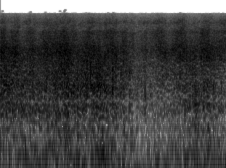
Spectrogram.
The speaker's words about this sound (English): So I'm gonna start off by adding some whole butter. Ooh. Butter. Can you hear that sizzle?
